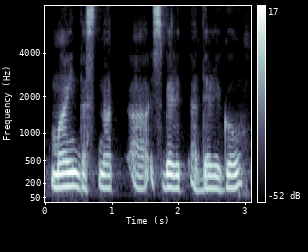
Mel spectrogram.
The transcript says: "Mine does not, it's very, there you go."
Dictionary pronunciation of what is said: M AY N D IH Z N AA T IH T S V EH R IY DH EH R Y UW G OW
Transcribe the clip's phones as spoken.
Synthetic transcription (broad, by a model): M AY N D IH S N AA T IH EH S B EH R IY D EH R Y UW G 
